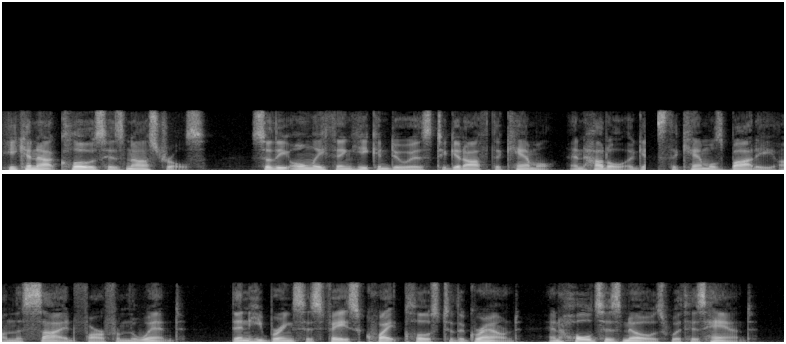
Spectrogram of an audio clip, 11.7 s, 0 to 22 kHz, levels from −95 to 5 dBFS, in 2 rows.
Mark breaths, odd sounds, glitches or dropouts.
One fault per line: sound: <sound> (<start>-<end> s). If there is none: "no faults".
sound: dropout (4.8-4.9 s)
